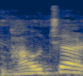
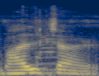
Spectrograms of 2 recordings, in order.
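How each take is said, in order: First: It has no l sound before the ch. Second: It has an l sound before the ch. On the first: The speaker calls it wrong. "ভাউচার না" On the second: The speaker calls it right.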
